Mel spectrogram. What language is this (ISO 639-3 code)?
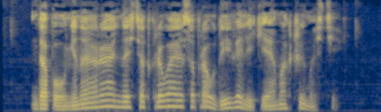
bel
